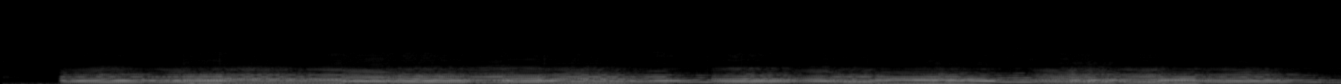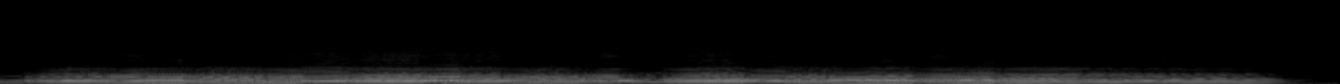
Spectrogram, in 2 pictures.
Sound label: together, bassoon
